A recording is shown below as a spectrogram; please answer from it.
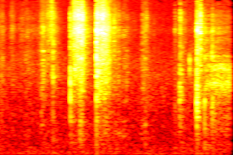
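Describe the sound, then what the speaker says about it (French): Tarot cards being shuffled by hand, a few quick riffling bursts of crisp paper flutter close by, separated by short pauses, with no talking. "j'arrive plus à mélanger mes cartes"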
